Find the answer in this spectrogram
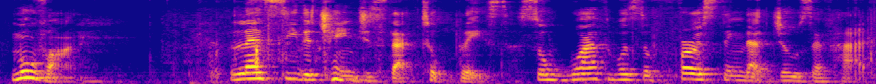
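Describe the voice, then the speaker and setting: A woman at a medium pitch reads a picture book aloud for young children, expressive and teacherly, pausing for emphasis and posing questions to them. There's slight background noise.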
